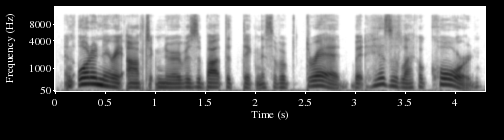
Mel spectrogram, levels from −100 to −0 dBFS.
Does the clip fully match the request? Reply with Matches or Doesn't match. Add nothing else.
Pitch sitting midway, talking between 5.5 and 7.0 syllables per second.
Matches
